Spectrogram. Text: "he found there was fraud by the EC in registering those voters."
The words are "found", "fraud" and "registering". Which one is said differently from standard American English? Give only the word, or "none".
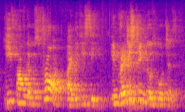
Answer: none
